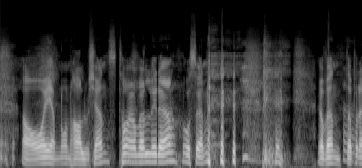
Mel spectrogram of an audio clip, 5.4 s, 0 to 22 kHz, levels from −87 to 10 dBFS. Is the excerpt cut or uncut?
uncut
